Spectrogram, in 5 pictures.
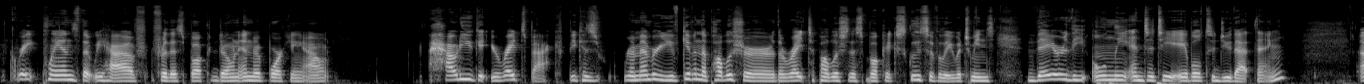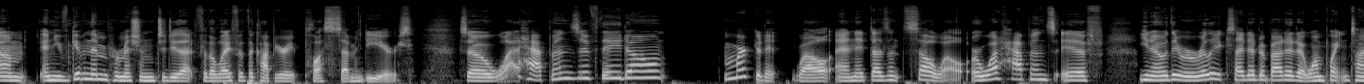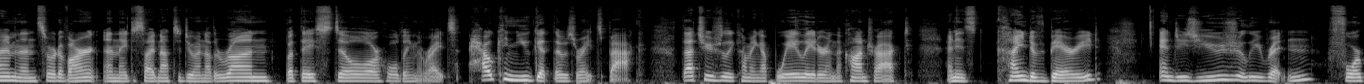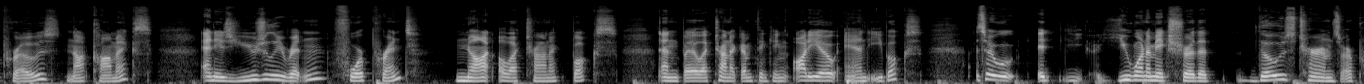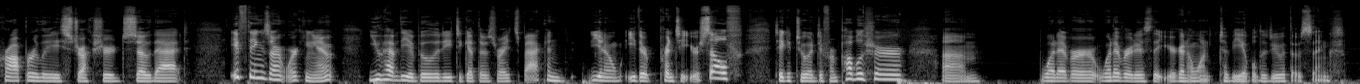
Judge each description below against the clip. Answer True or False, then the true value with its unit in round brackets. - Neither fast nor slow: True (195 wpm)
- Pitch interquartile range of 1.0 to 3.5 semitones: False (4.2 semitones)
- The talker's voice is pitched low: False (175 Hz)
